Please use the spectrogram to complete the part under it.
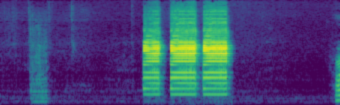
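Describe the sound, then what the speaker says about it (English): A toy slot car train's horn blares in three loud, close electronic honks in quick succession, following a brief softer tone, in a room with no talk. "horn sounds kind of sick."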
